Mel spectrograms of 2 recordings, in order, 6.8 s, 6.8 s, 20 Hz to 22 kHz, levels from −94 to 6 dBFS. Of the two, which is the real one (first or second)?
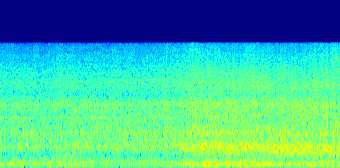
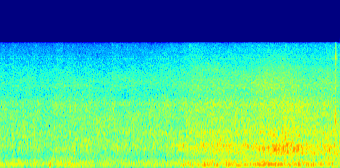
first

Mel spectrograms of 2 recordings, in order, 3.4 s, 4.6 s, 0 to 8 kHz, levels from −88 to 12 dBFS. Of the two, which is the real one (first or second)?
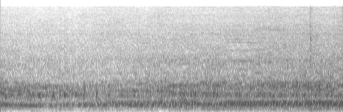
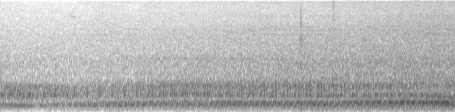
second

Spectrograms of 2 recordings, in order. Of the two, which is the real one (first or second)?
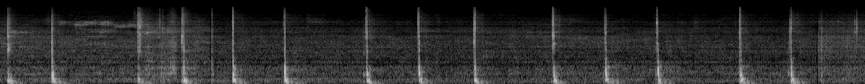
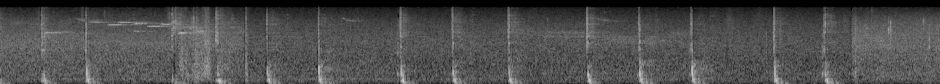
second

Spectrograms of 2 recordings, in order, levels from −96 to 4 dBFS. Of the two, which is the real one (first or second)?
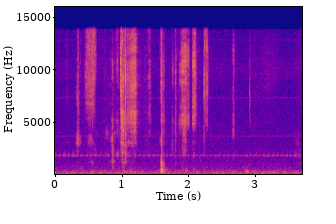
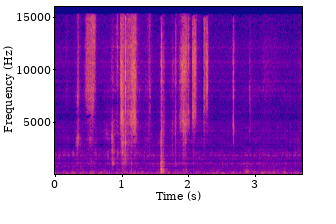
first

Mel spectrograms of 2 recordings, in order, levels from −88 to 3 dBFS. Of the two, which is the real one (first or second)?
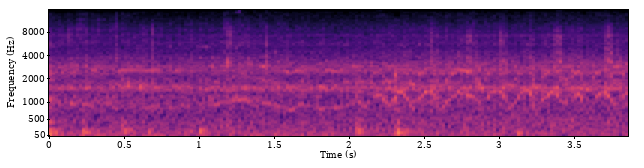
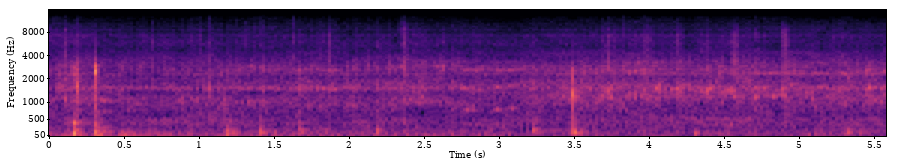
first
